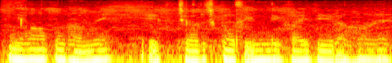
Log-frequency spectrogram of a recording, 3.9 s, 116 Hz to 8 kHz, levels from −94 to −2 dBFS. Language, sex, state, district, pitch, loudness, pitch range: Hindi, male, Madhya Pradesh, Dhar, 140 Hz, -14 LUFS, 135-145 Hz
